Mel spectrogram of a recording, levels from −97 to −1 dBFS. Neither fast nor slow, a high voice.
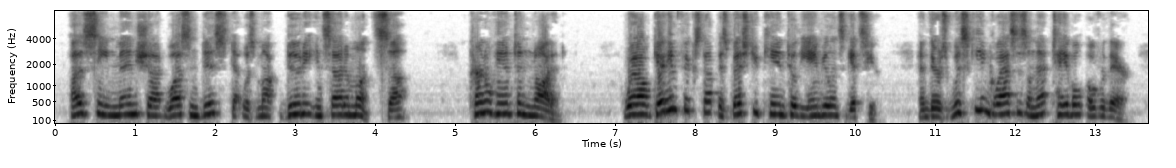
Yes: average, 180 wpm; high, 210 Hz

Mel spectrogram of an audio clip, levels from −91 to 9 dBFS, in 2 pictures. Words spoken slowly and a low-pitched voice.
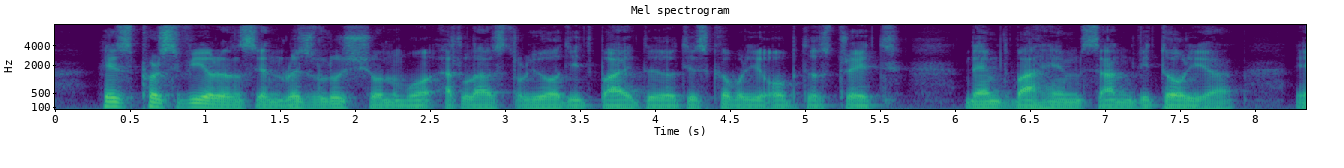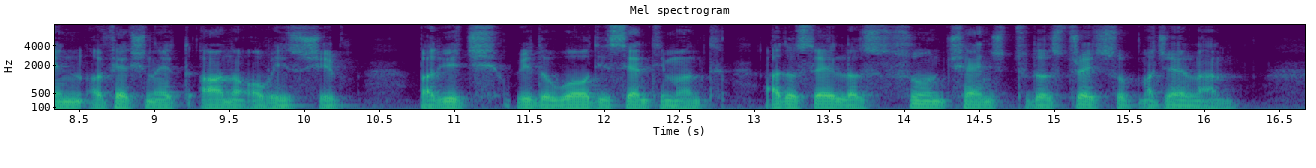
No: average, 145 wpm; very low, 75 Hz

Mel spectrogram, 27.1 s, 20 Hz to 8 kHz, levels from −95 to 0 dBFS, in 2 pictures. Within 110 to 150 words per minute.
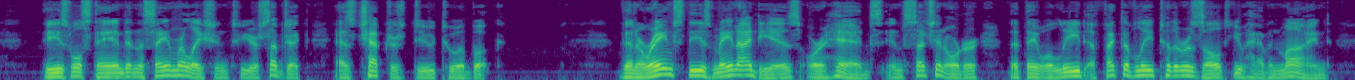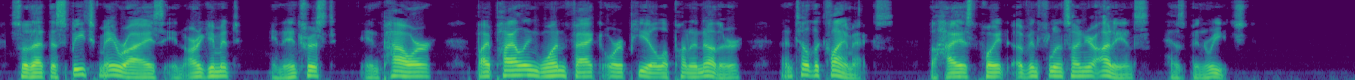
No: average, 160 wpm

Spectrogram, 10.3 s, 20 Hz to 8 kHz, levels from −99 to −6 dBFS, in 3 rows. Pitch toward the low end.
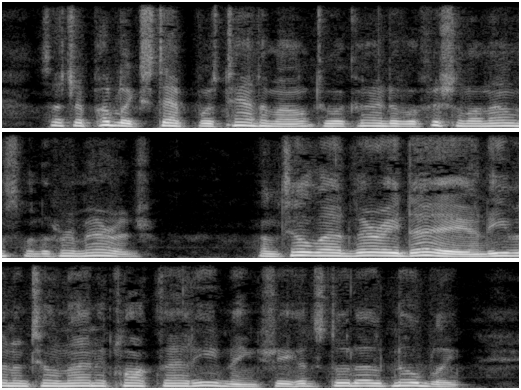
No: medium, 165 Hz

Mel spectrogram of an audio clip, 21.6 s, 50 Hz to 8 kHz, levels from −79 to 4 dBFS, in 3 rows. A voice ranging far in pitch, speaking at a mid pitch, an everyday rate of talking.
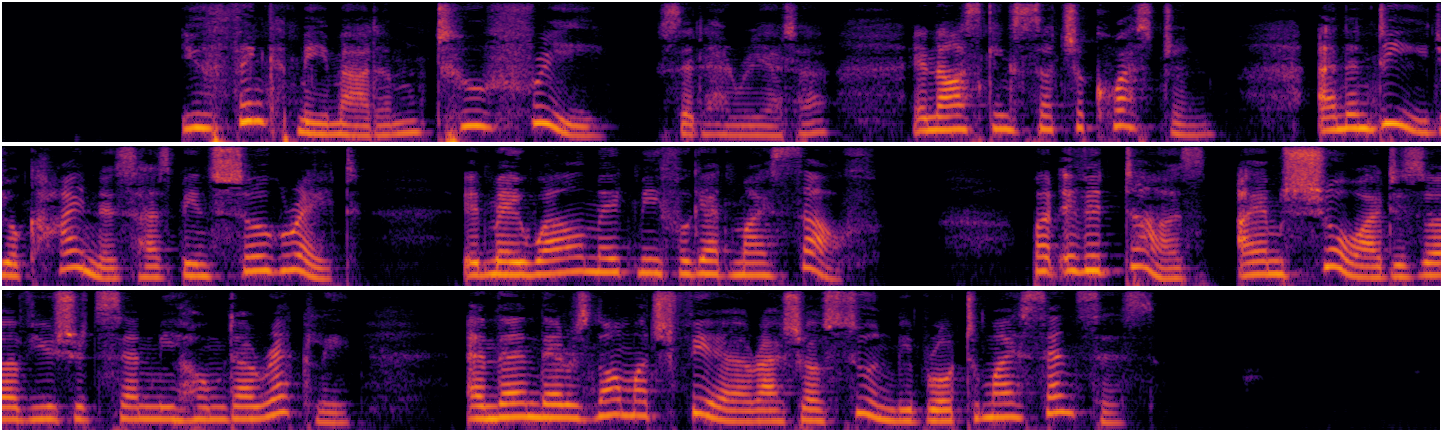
No: wide, 5.9 semitones; high, 220 Hz; average, 160 wpm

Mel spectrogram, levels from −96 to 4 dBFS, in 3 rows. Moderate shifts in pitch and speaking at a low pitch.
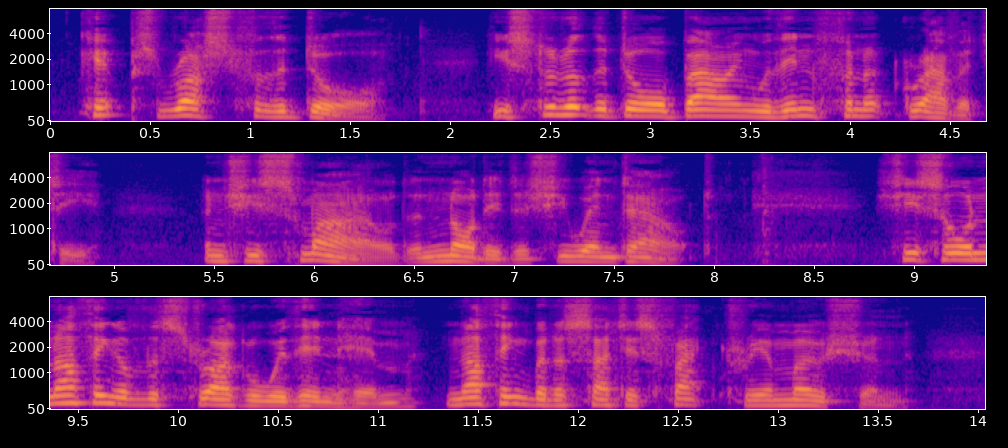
No: average, 4.7 semitones; medium, 150 Hz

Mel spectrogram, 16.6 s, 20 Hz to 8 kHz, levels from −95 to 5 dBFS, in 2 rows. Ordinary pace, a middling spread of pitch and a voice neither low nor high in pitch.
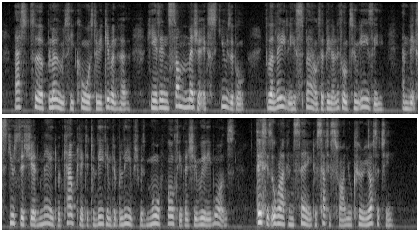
No: fast, 210 wpm; average, 3.7 semitones; medium, 175 Hz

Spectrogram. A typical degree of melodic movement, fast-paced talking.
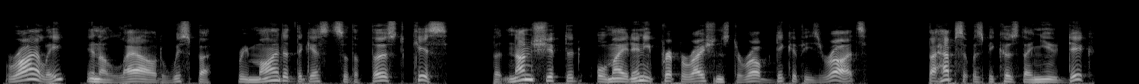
No: average, 4.8 semitones; average, 170 wpm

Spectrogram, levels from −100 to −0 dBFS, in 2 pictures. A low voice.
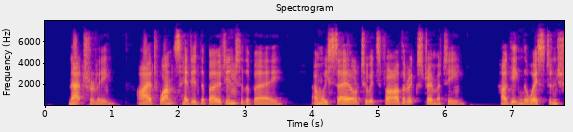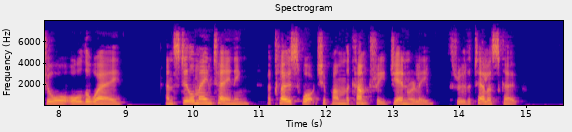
No: medium, 185 Hz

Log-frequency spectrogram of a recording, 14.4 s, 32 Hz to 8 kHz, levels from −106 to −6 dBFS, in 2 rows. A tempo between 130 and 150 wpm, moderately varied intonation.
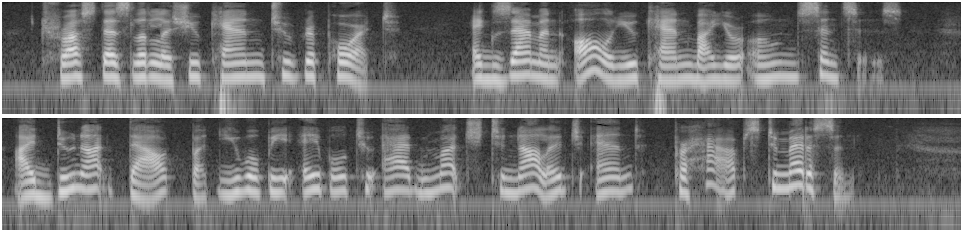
Yes: average, 140 wpm; average, 3.3 semitones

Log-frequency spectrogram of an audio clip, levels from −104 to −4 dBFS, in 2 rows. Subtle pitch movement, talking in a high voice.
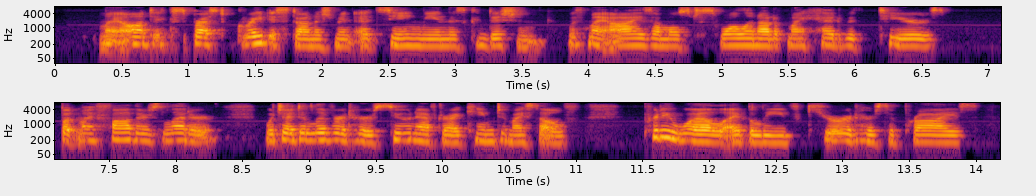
No: narrow, 2.3 semitones; medium, 175 Hz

